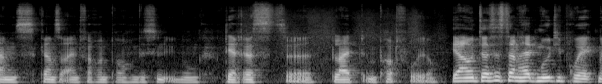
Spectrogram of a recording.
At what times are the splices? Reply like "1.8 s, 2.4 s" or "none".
2.2 s, 4.5 s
